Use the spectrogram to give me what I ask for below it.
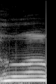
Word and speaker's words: هو: الا هو الرحمن الرحیم، ہوا ہا کے تلفظ کا دھیان رکھنا ہے، ہا چھاتی سے نکلتی ہے، اگر آپ اس کو صحیح تلفظ سے نہیں پڑھیں گے تو یہ لفظ غلط ہو جائے گا۔ هو الرحمن الرحیم، یہ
